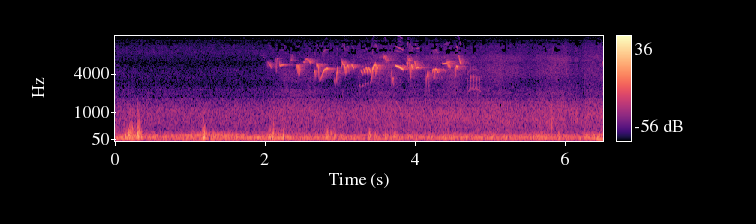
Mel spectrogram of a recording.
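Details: Pleasant song of a Dunnock: a hurried, tinkling phrase of high squeaky notes lasting about three seconds, starting after a quiet pause, with low background rumble and occasional knocks.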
